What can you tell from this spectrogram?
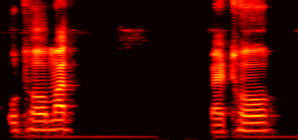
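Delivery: long gap between "मत" and "बैठो"; pause after मत. Shown as a demonstration. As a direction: run "उठो, मत" together, stop, then "बैठो". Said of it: "मत के बाद थोड़ी वक्फ करूंगा".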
